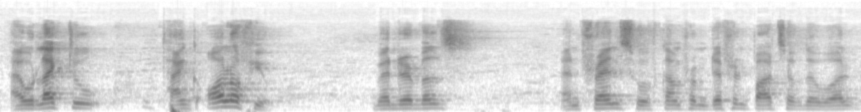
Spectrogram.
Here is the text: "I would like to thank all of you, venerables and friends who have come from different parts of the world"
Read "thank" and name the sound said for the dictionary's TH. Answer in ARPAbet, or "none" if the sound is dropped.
T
